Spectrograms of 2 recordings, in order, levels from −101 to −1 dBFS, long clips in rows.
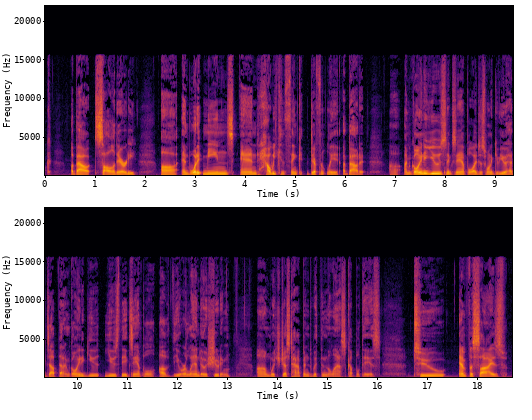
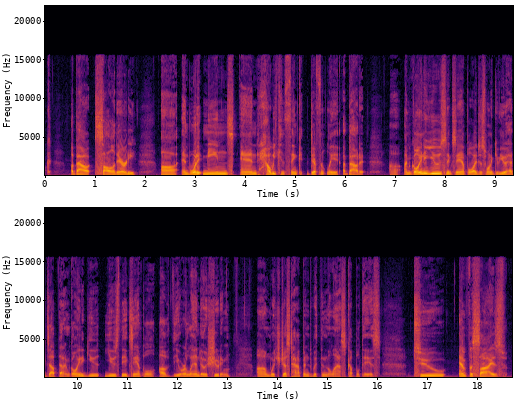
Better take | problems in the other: first | distortion; slight; 10 dB below the speech

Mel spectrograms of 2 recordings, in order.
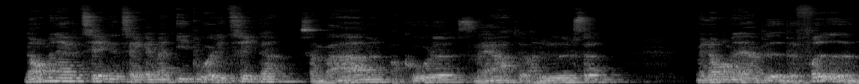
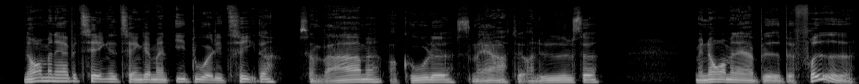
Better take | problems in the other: second | off-mic speech; far // room echo; noticeable; dies away in 0.5 s

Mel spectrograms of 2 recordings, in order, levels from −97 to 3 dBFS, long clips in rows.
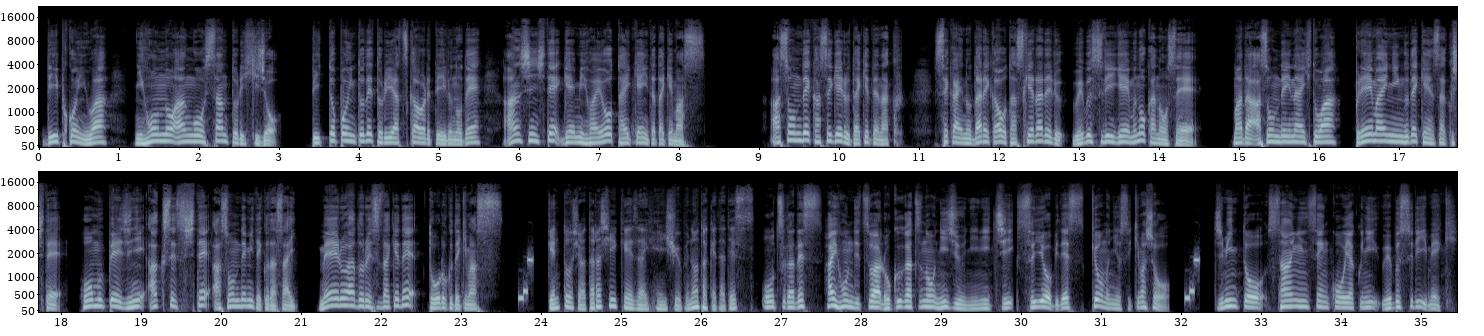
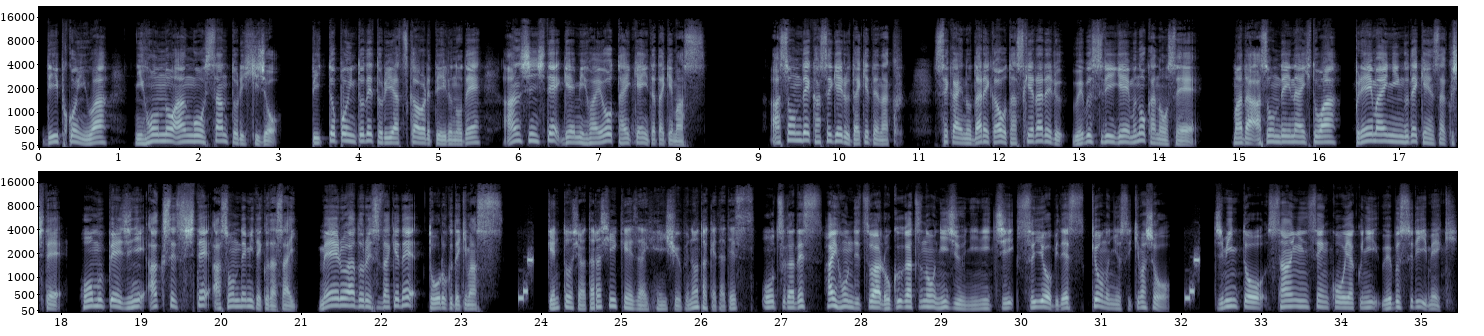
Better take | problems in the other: first | thin; somewhat; fading below 500 Hz

